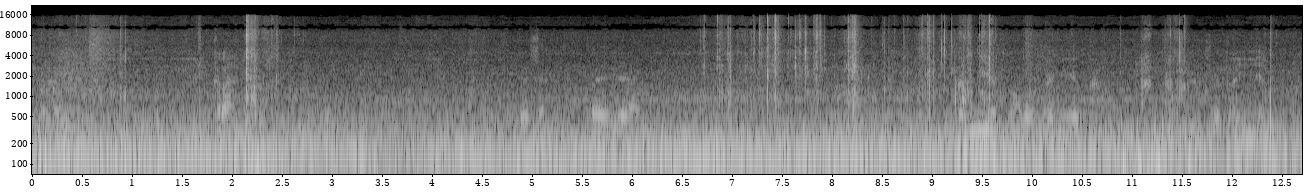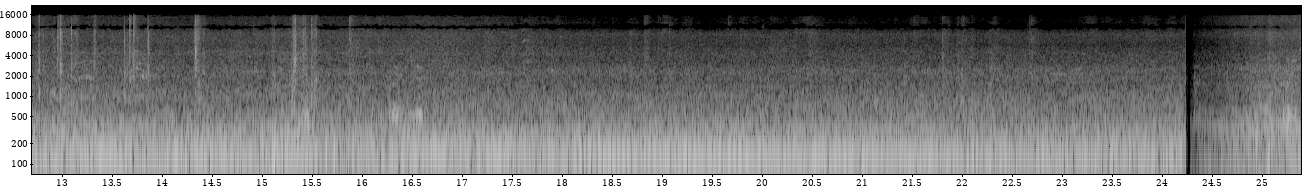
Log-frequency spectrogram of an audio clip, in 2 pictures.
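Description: A freezer hums steadily.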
